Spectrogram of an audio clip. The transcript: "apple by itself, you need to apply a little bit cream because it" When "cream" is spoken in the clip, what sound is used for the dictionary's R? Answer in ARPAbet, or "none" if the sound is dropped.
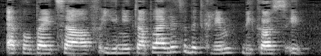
R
